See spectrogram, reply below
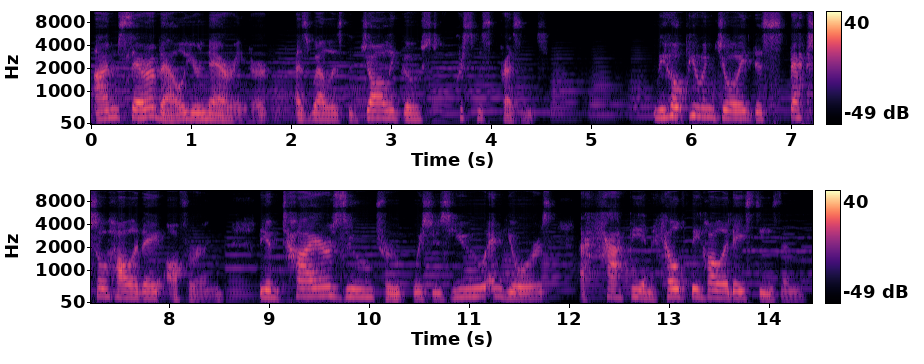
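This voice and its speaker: A woman narrating a scripted radio drama with measured storytelling emphasis. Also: lowish voice, animated, over music, low-quality recording.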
